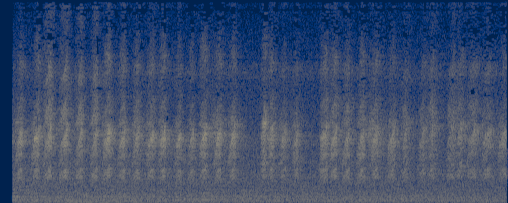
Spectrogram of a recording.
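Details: Red-billed leiothrix giving its contact call: a steady string of thin, high chip notes repeated about three times a second, pausing once briefly, over a quiet hiss.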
